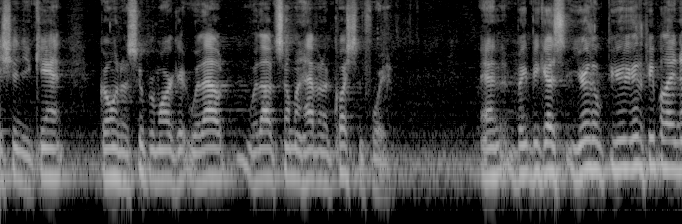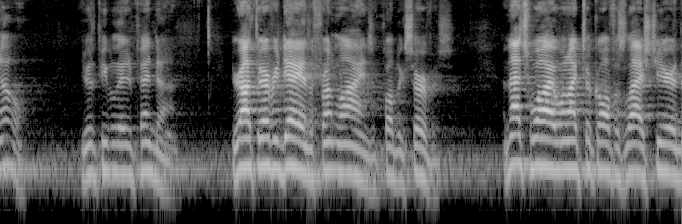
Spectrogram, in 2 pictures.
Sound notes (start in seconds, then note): none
